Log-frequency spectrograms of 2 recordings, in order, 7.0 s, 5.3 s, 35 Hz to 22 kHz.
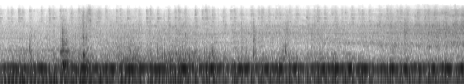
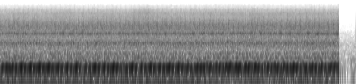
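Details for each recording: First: Volvo B18 engine with Weber 32/36 carburetor, idle mixture screw set near base setting during tuning: rough, stumbling idle with uneven low thumps and a faint hiss, barely running; lean misfire at idle. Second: Volvo B18 engine with Weber 32/36 carburetor after idle circuit retuning, mixture screw at 1¾ turns, K&N filter: steady, even idle with a smooth low beat and no misses or hunting, then shuts off; normal idle.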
